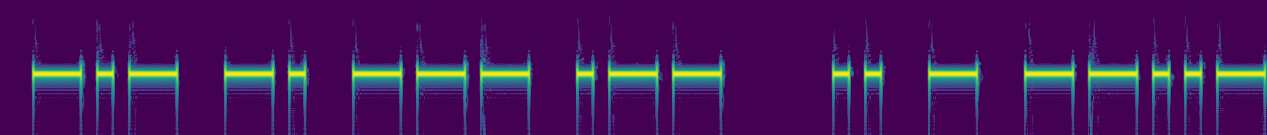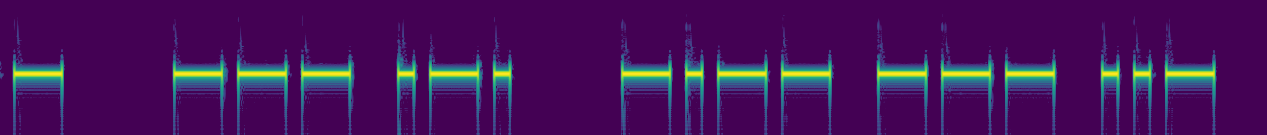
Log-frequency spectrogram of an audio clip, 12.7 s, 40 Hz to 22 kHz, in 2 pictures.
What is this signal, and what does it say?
Morse code, heard as a keyed tone, about 15 wpm, 700 Hz. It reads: KNOW IT, OR YOU
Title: Sentences from Top 1000 Words - Review Part 4 - 15wpm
